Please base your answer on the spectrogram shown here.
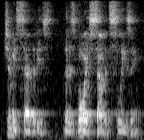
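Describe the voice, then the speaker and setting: A man's voice: sits low, normal speed. A man reading a short story aloud as narration at a live stage reading. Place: indoor stage reading in a roomy space. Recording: echoey room, distant microphone.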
